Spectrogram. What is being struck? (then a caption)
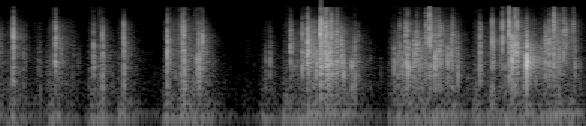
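Inflated plastic air-column packaging bag. A transparent, air-filled plastic air column cushion bag with vertical air columns is held and squeezed with the fingers. It gives a few short, sharp crinkles, then longer, denser bursts of bright crackling.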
